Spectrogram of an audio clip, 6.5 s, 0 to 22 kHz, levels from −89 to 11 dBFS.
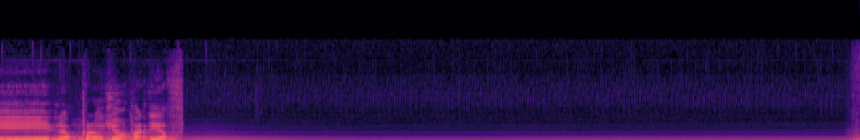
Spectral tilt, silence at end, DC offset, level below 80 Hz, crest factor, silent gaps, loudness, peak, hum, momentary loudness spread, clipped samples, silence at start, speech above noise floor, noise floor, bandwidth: -5 dB/octave; 0 s; under 0.1%; -58 dBFS; 20 dB; none; -24 LUFS; -10 dBFS; 50 Hz at -50 dBFS; 27 LU; under 0.1%; 0 s; 28 dB; -51 dBFS; 15.5 kHz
